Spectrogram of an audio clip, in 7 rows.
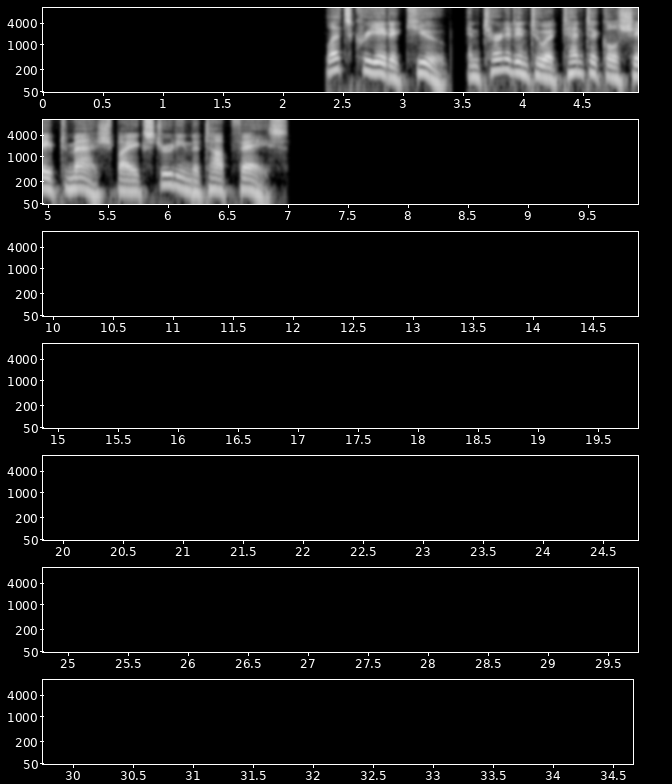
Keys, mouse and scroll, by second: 0.0 middle click, 0.5 click, 2.2 shift+a, 4.3 KP_1, 5.6 Tab, 5.9 middle click, 6.4 3, 7.1 click, 8.2 KP_1, 8.8 e, 9.2 click, 9.4 g, 9.9 click, 11.0 KP_1, 12.4 g, 12.8 click, 13.6 click, 13.7 g, 14.7 click, 16.3 KP_3, 17.8 g, 19.1 click, 20.3 click, 20.5 g, 21.1 click, 21.6 s, 24.1 click, 24.4 KP_3, 26.5 g, 27.2 click, 28.2 Tab, 29.7 ctrl+1, 31.5-34.6 middle drag.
